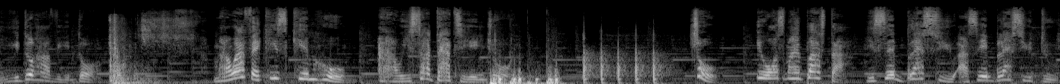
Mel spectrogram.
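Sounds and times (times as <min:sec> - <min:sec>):
speech: 0:00.1 - 0:05.3, 0:07.0 - 0:10.5
knock at the door: 0:05.8 - 0:06.8.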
